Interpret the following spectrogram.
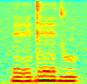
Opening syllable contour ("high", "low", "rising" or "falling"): low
